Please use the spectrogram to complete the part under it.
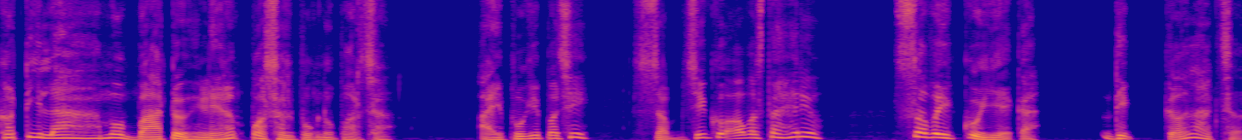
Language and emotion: Nepali, sad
